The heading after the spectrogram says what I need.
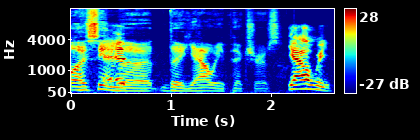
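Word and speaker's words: yaoi: Yowie, that's how you say it.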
